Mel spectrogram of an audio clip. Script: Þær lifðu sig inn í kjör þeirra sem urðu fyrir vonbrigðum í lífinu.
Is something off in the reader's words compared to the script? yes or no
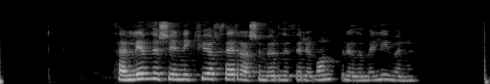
no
